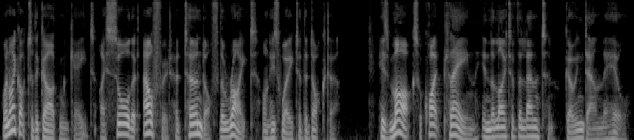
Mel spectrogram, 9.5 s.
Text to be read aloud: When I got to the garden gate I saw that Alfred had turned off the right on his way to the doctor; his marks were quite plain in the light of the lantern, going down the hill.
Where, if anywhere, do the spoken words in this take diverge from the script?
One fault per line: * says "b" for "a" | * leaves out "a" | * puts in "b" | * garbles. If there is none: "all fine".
all fine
